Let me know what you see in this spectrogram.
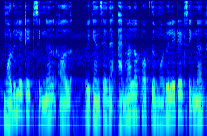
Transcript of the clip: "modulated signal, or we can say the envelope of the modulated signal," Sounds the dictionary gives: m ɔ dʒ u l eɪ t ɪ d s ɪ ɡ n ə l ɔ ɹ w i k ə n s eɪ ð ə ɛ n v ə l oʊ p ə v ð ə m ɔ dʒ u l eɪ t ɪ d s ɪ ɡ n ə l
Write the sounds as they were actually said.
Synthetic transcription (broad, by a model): m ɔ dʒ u l eɪ t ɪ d s ɪ ɡ n ə l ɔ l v i k ə n s eɪ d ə ɛ n v ə l oʊ p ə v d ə m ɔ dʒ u l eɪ t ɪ d s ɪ ɡ n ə l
